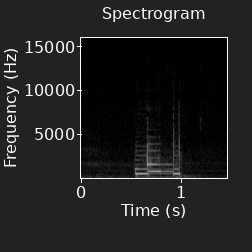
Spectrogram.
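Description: telephone ringing

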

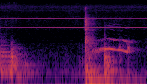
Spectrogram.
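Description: cat pawing

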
